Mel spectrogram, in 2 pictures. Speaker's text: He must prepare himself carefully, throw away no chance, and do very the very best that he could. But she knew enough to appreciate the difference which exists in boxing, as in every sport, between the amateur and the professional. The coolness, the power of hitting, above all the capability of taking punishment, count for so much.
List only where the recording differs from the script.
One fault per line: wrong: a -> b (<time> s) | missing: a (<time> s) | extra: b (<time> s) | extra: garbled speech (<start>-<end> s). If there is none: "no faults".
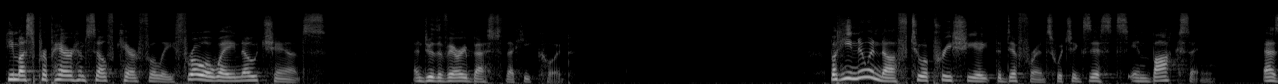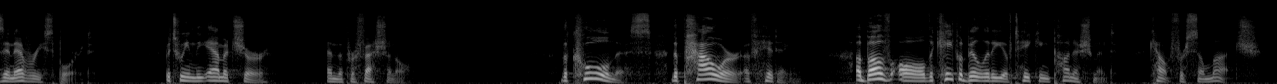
missing: very (4.3 s)
wrong: she -> he (8.4 s)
